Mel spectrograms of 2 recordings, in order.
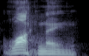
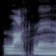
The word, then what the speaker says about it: Loughnane: How do you say his name? Lochnane? Lochnane? Lonane? Brendan? – Brendan Loughnane. – Loughnane, okay. Yeah.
